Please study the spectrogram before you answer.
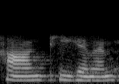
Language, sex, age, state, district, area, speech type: Hindi, female, 18-30, Madhya Pradesh, Hoshangabad, rural, conversation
